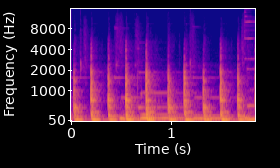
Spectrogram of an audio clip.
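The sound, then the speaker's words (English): A quick, steady run of about eight solid knocks on the back of Little Hedgehog's wooden bookcase in his burrow, fairly loud, with a low musical hum underneath and no talking. “Someone was knocking on the backside of Little Hedgehog's bookcase.”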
